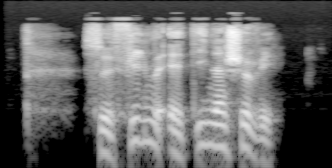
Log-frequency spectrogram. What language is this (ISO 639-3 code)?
fra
